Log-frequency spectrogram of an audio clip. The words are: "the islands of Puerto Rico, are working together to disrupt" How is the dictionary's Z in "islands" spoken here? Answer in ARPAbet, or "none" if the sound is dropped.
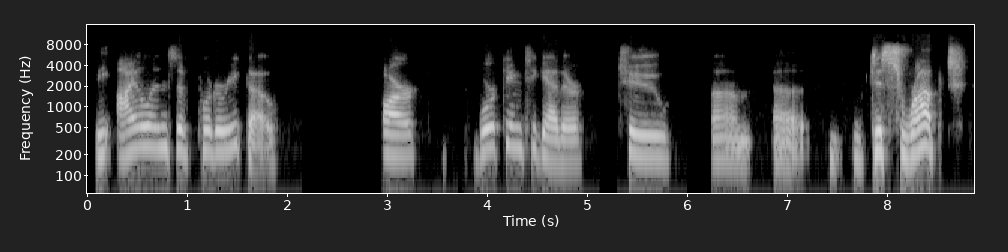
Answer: Z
